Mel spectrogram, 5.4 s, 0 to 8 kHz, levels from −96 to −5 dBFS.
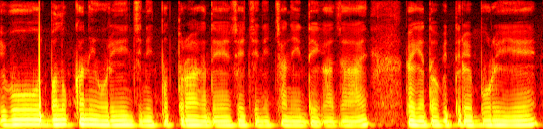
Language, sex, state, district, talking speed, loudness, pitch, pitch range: Chakma, male, Tripura, Unakoti, 145 wpm, -18 LUFS, 100 Hz, 95-105 Hz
